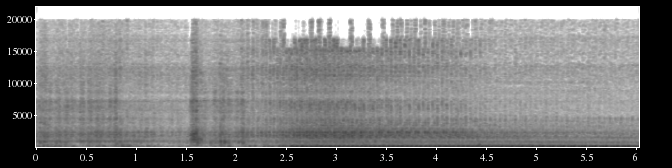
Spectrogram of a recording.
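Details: Astra VXR after oil cooler lines popped off while driving and oil pressure was lost, refilled with oil: slow cranking catches after about two seconds, then a rough clattery idle with a steady beat around three per second; engine considered dead, forged rebuild planned.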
